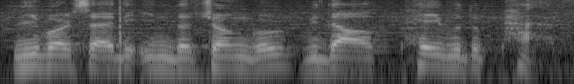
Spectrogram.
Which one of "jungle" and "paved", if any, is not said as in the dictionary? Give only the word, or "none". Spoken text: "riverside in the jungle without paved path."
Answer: paved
